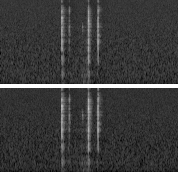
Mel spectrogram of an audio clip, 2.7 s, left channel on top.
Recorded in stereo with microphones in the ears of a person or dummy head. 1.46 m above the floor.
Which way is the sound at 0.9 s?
15° right (ahead or behind).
